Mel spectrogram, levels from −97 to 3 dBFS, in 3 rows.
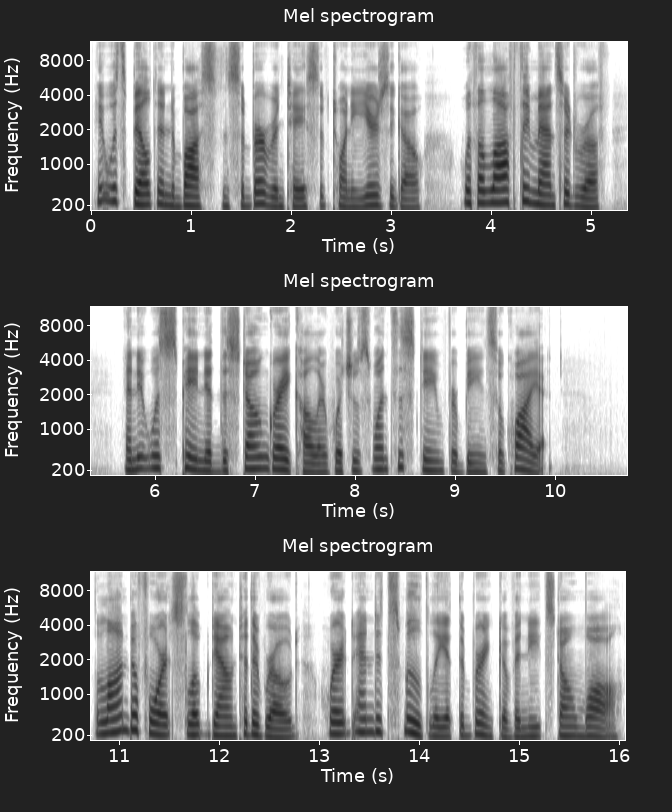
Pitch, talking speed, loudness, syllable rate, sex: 200 Hz, 200 wpm, -19 LUFS, 5.3 syllables/s, female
